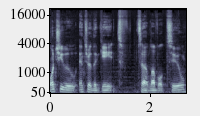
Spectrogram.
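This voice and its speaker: Ordinary pitch variation over music in the background. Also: man. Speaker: gamer. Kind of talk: game tutorial narration.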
